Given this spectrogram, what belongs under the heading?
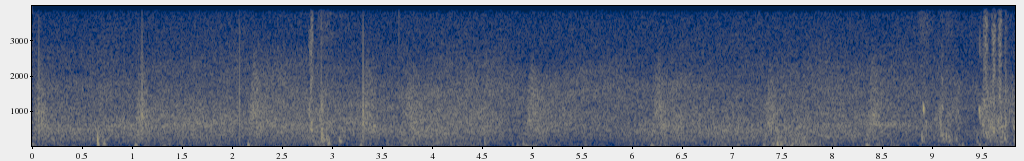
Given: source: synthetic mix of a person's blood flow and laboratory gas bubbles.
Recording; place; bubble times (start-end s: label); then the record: Doppler ultrasound of blood flow; subclavian vein
2.75-3.12 s: bubbles
8.86-9.30 s: bubbles
9.45-9.84 s: bubbles
From the record:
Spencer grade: 2 (many but less than half of the cardiac periods contain bubble signals, singularly or in groups); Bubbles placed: anywhere in the cardiac cycle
